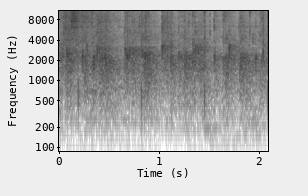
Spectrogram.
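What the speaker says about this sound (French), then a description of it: "Est-ce que nous pouvons acclamer très fort?" Church congregation at a Sunday service clapping rapidly and cheering, a dense burst of applause that fills the whole short moment at close range.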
